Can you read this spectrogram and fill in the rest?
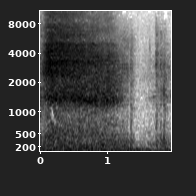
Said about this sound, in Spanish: van a mantenerse en un lugar cómodo, quietos, se pueden recostar o pueden estar sentados como ustedes gusten y eh, van a respirar profundo, inhalan profundo.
